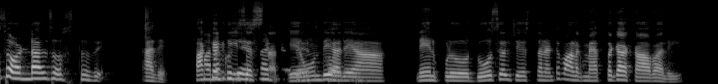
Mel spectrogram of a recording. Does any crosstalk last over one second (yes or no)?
yes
